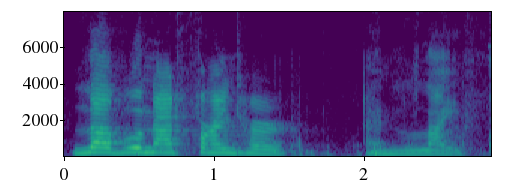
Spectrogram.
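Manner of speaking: loud threatening curse that sinks to a whisper at the ends; angry fairy's curse. Acted. Uninvited fairy cursing the king's baby, menacing and loud. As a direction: pronounce the doom, then hiss the last words. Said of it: "Then the angry fairy stood over the child, and she said".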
